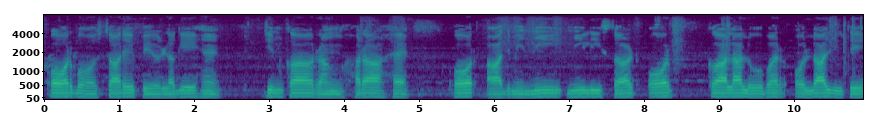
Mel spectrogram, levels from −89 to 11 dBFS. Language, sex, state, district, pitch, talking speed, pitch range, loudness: Hindi, male, Uttar Pradesh, Hamirpur, 110 Hz, 120 wpm, 100-110 Hz, -29 LUFS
